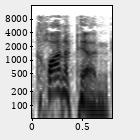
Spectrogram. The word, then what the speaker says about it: Klonopin: Well, he's in the news right now because he's been arrested and they have seized crack cocaine, fentanyl, Percocet, Suboxone, and Klonopin.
